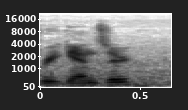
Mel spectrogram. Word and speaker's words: Bregenzer: Last name is B-R-E-G-E-N-Z-E-R. And I am with the Texas A&M Forest Service as a public information officer on this incident. Pronounce that for us, Alex. Bregenzer?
